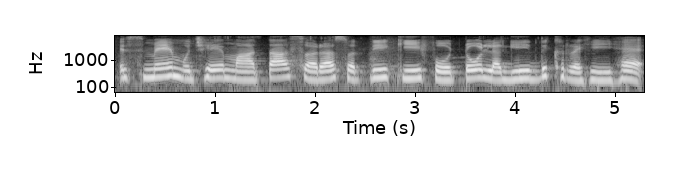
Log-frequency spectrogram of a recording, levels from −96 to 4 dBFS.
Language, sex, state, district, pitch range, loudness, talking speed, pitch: Hindi, female, Madhya Pradesh, Katni, 190-230 Hz, -14 LUFS, 115 wpm, 210 Hz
